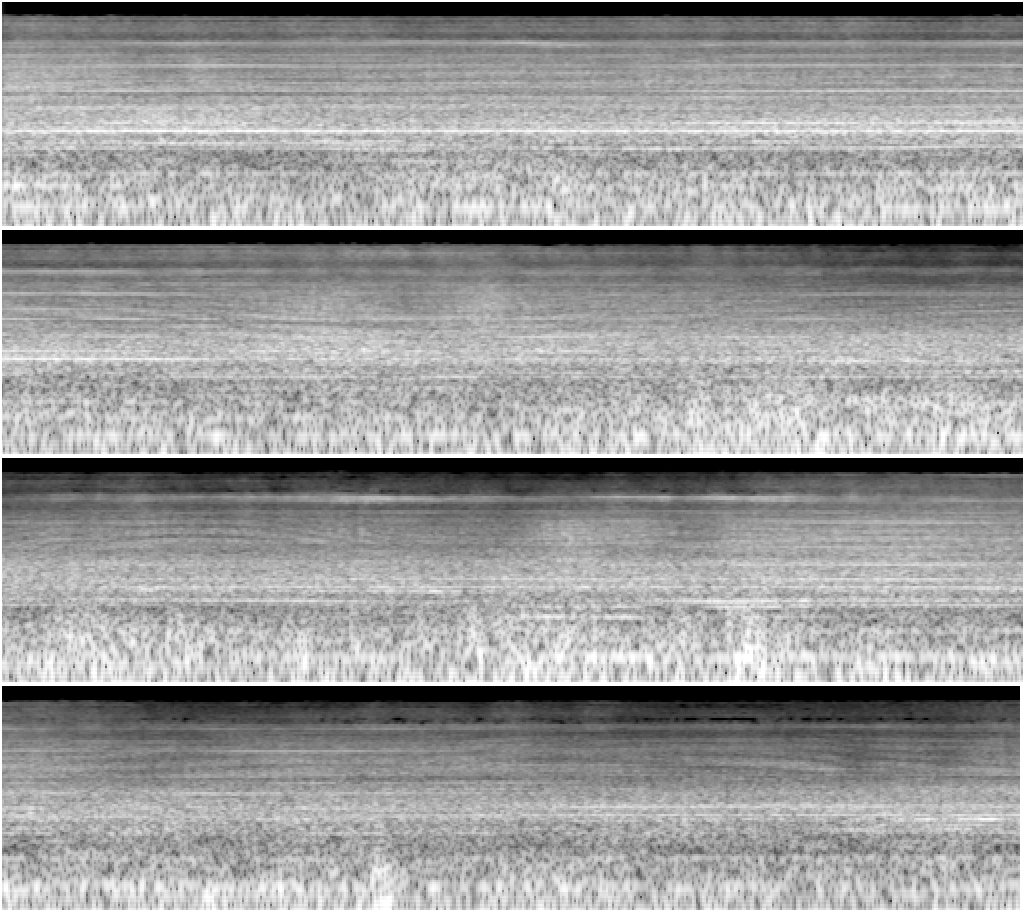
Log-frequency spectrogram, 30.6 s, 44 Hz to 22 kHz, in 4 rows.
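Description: Electric 450-size radio-controlled helicopter in a Hughes 500 scale body flying: a steady whine from its motor and drive gears over the rotor blade noise. The tone sweeps as it flies past, about ten seconds in and again near twenty.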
